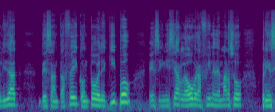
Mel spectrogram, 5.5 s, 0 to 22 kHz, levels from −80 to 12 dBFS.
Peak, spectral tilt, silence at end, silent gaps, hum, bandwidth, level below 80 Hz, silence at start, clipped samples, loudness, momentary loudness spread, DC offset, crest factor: -2 dBFS; -5 dB/octave; 0 s; none; none; 16 kHz; -60 dBFS; 0 s; under 0.1%; -22 LUFS; 13 LU; under 0.1%; 20 dB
